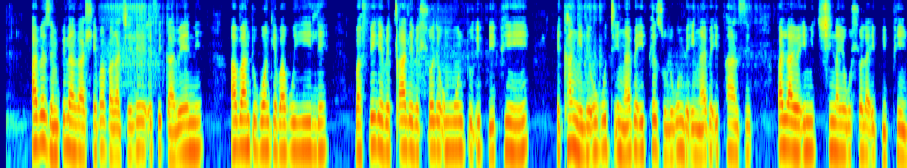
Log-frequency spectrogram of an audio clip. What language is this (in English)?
North Ndebele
